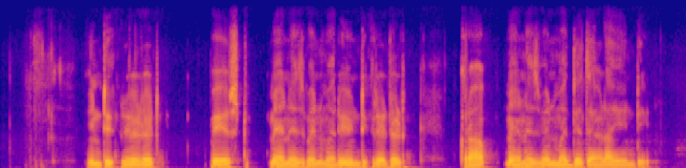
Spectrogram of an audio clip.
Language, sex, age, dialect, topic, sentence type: Telugu, male, 18-24, Utterandhra, agriculture, question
